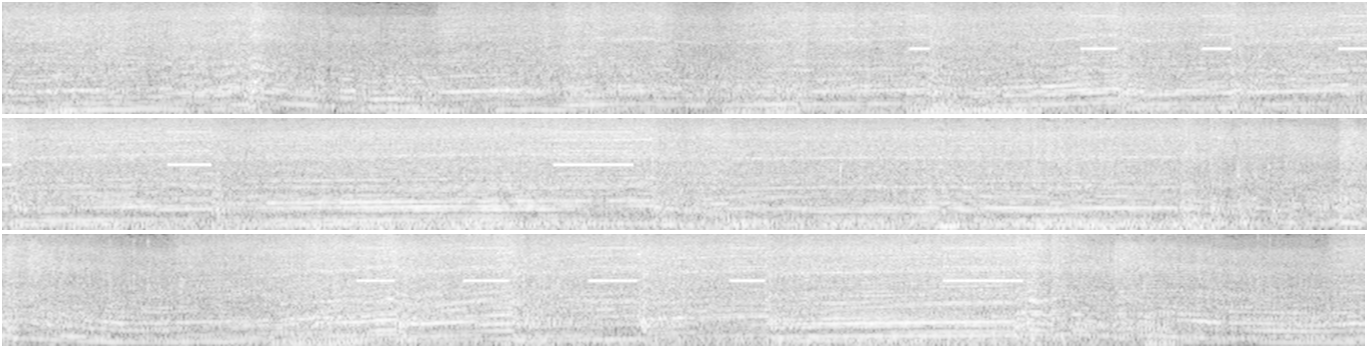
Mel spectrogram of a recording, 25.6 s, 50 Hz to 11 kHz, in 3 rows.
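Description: F1 race cars racing around the Baku GP street circuit in an Xbox racing video game, high-pitched engines screaming and rising and falling through gear shifts and braking, several cars close together and loud for the whole stretch.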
